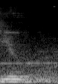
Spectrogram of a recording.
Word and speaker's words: Ryu: His name is actually pronounced Hiu, but every time I say Hiu, people think I'm saying Hiu, so I call him Ryu.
